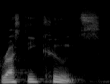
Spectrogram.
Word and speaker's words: Rusty Kuntz: The longtime first base coach, same situation for the Royals, named Rusty Kuntz. I'll let you look up his name on the internet, but that is how it's pronounced, Rusty Kuntz.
